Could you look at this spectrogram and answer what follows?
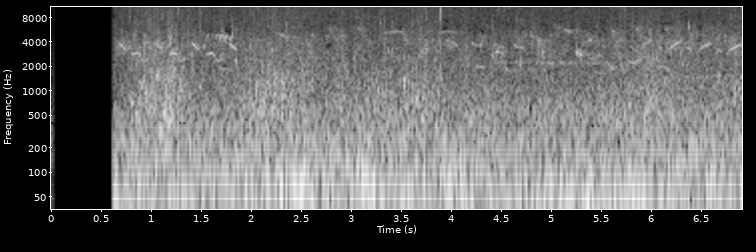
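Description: Near silence: after half a second of dead silence, a faint steady hiss with many faint, short, high bird chirps.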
